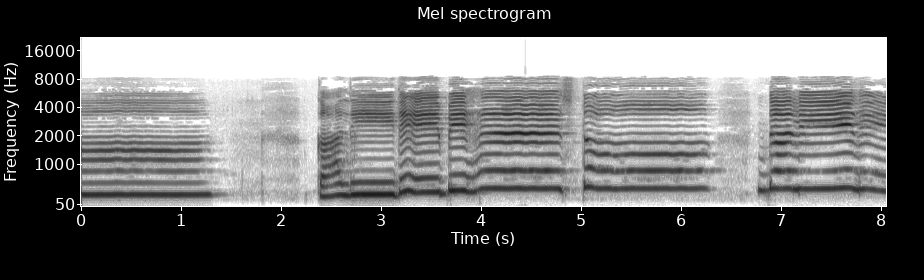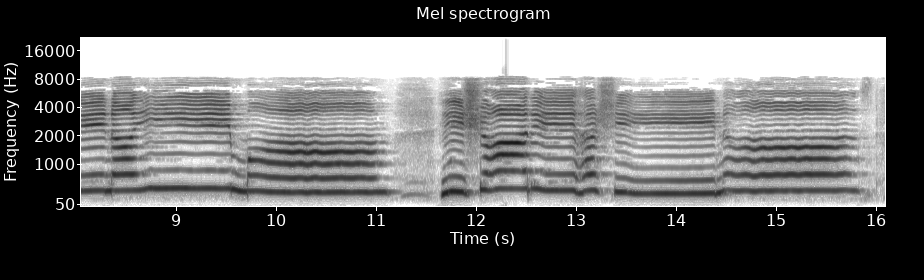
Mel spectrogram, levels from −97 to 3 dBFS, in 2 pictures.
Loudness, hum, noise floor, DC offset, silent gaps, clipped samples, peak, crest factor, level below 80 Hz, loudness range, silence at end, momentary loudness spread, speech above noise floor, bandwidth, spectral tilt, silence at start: -14 LUFS; none; -52 dBFS; under 0.1%; none; under 0.1%; 0 dBFS; 16 dB; -84 dBFS; 4 LU; 0.25 s; 12 LU; 38 dB; 8.8 kHz; -0.5 dB/octave; 0 s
